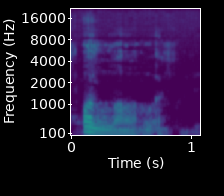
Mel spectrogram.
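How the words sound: It is said with a stylish, showy flourish. This is the stylish way people like to say it. "Yang bergaya kan"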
